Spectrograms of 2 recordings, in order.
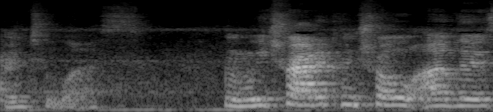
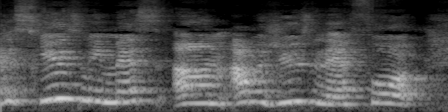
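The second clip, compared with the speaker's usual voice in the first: high, louder imitation of a diner; mock objection; 5 semitones higher, 4 dB louder than usual. Diner whose fork was taken away, mock objection. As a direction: politely protest in a raised voice.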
